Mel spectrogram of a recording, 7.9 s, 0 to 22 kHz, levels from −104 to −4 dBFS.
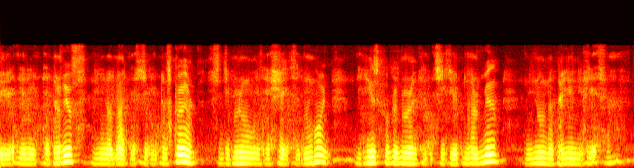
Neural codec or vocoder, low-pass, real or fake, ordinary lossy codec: autoencoder, 22.05 kHz, a latent of 192 numbers a frame, VITS, trained on one speaker; 7.2 kHz; fake; none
